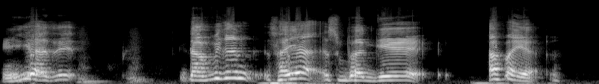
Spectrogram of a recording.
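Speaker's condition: Cerebral palsy; speaking is difficult

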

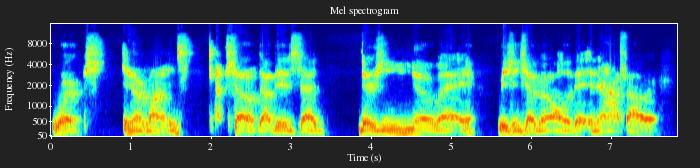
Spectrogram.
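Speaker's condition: Spinal muscular atrophy; congenital, progressive muscle wasting, tongue, wheelchair since about two

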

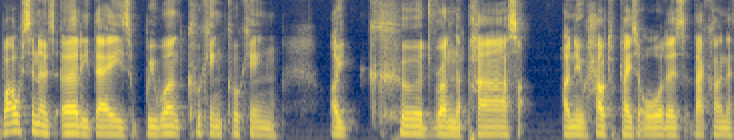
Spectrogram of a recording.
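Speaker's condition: Stutter; repeated words, blocks

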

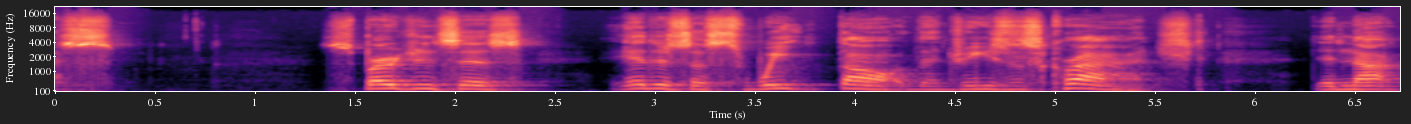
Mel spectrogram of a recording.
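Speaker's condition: Cerebral palsy; unable to walk

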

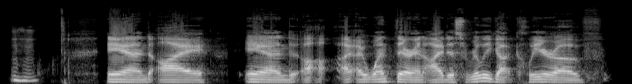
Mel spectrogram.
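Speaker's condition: Stutter; lifelong stutter, speech therapy tried without success, first seminar at 19 changed beliefs about speech; repeated words, prolonged sounds

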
